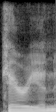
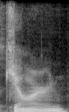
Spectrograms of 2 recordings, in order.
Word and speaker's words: carrion: Carrion is an ACT word. But gearing, everybody who's you know says gearing, that's just the the regional pronunciation of carrion.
